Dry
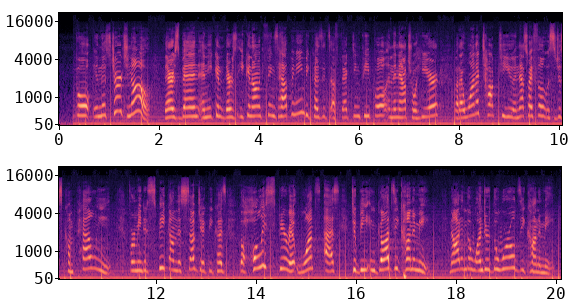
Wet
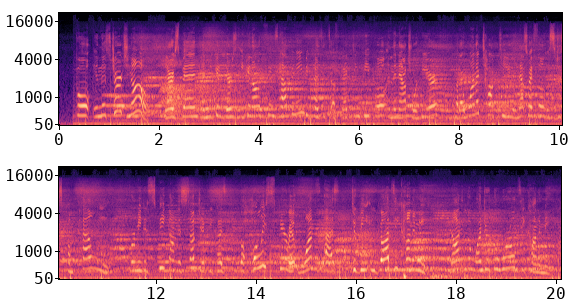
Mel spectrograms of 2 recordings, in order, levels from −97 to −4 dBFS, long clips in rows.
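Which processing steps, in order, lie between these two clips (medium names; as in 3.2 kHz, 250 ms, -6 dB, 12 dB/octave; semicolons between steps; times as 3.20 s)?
on a send: echo that smears into a reverb 706 ms, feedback 43%, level -4.5 dB; on the sum: trim +4 dB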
